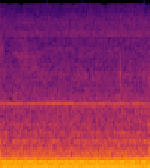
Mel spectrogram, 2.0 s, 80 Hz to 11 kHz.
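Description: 2005 Ford Escape's 3.0-litre V6 idling steadily while it warms up, heard from inside the cabin as a low, even engine note.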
